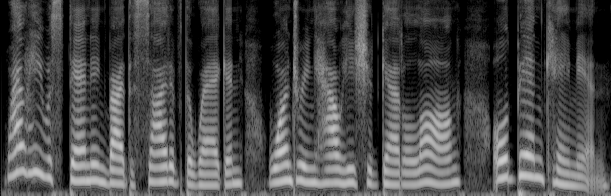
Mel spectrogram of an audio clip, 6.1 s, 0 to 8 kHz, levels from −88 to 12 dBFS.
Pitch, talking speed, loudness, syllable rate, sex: 220 Hz, 195 wpm, -17 LUFS, 4.7 syllables/s, female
